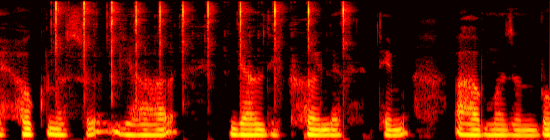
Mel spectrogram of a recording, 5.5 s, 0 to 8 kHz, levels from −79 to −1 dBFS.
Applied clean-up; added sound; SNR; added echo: classical method Wiener filter.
